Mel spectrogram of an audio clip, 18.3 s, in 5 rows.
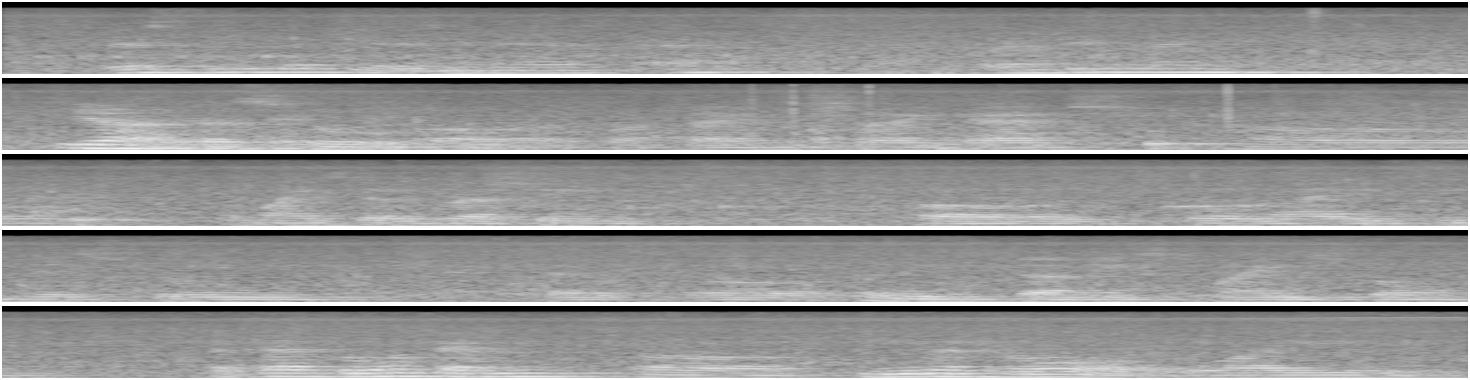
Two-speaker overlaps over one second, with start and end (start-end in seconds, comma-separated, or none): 3.8-5.1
